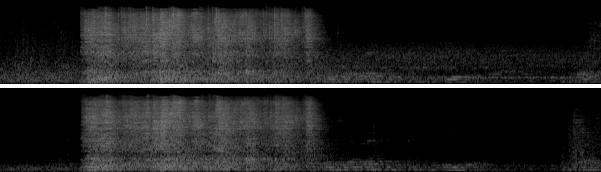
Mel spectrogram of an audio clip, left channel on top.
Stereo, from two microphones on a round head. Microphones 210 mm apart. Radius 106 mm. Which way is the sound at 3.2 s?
70° left (ahead or behind).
